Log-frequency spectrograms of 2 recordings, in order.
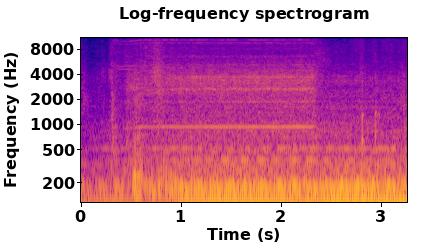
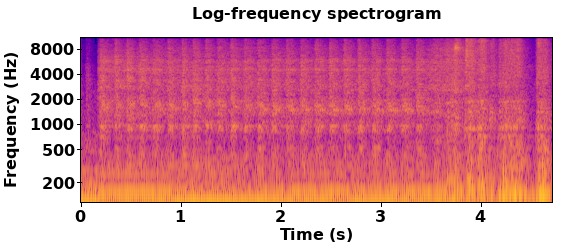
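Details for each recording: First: Turbo Chevrolet Silverado with new 1500cc injectors and new performance fuel pump, key on: steady electric whine about two seconds over a low hum then cuts off; fuel pump priming normally. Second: Turbo Chevrolet Silverado just after installing new 1500cc injectors and performance fuel pump: fires and holds steady idle, then stumbles into uneven surging bursts, smoking heavily with good oil pressure; rough running, owners suspect it needs a tune after the injectors.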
